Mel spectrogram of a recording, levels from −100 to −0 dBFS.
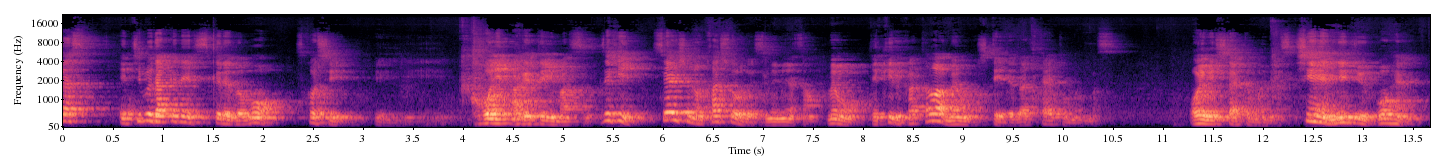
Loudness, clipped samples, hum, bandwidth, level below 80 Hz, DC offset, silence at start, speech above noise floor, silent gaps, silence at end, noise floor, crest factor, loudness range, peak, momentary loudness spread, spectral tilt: -23 LUFS; under 0.1%; none; 13.5 kHz; -84 dBFS; under 0.1%; 0 s; 39 dB; none; 0.05 s; -62 dBFS; 22 dB; 4 LU; -2 dBFS; 15 LU; -5 dB/octave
